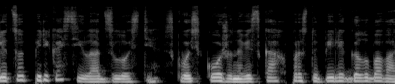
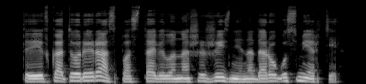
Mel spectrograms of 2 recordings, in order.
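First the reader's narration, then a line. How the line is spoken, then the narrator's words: Man growling. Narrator (Russian): Прорычал мужчина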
